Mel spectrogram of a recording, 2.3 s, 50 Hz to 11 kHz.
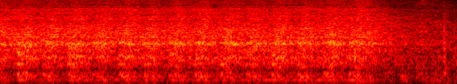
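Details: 1000hp GSX that won't start, after swapping to stock ignition, no wideband fitted, timing reading locked at 5°: starter cranks at a steady fast rhythm with hiss, never catches; cause unconfirmed. Crank no-start.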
